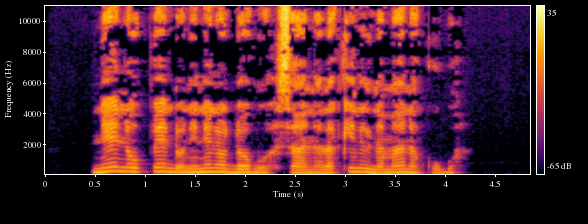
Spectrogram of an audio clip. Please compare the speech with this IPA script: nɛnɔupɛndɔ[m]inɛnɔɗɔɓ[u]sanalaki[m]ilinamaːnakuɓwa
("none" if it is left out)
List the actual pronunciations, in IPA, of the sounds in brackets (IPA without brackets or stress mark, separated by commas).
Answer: n, ɔ, n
